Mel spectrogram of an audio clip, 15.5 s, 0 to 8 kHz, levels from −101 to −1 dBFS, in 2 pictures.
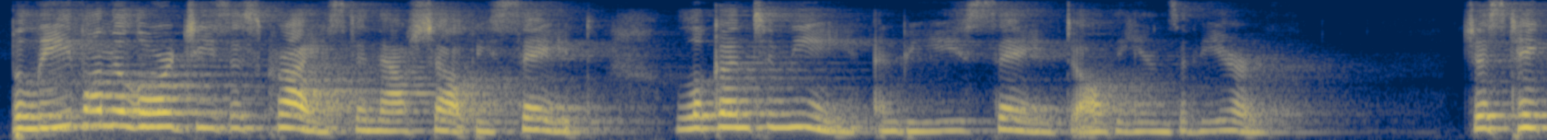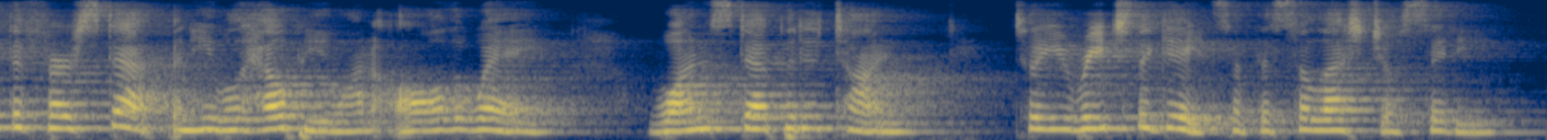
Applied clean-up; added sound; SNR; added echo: none; none; none; reverberation time 0.9 s.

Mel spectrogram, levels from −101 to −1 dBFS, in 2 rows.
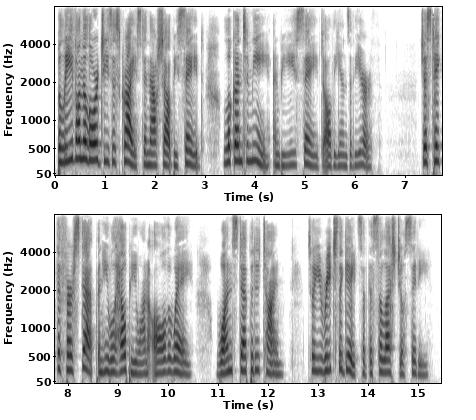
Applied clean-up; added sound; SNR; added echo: none; none; none; none.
